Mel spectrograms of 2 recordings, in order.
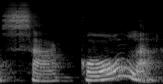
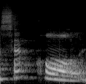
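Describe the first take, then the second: First: Sacola slowly stretched into its syllables. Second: Said in the usual way. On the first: Shown as a demonstration. Teacher finding words inside a word, sacola slowly syllabified. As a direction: break up sacola slowly for learners. Breaks down word to find others.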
